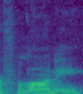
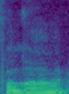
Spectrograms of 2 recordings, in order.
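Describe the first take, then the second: First: "Falani" ending in an EE sound; "Falani" with a final ee; name said Falani. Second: "Falone" ending in a long OHN; "Falone" with no final ee sound; name said Falone. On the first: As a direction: say "Falani" in three syllables, closing on nee. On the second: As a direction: say "Falone" in two syllables, rhyming with alone. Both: Shown as a demonstration. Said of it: "Is that Falone or Falani?".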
